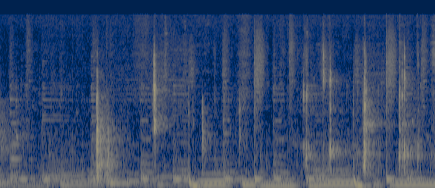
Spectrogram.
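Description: Small hardwood puzzle blocks clicking and knocking against each other and the wooden tray as they are pushed and shifted by hand: a few short, sharp clicks spread over a few seconds, over quiet background music.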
